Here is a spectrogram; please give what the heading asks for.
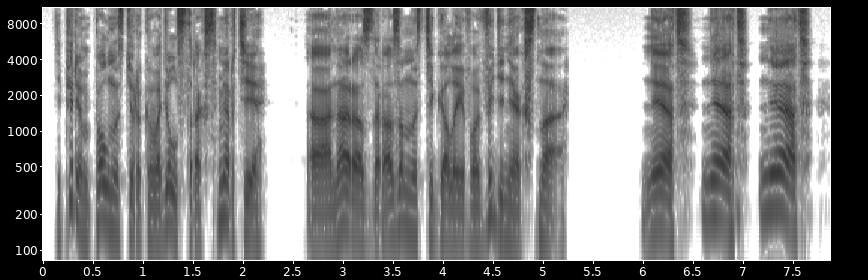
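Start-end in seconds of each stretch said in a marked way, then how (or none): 5.9-7.6 gasping, panting, much higher, slower. Narrator reads Nemuia's cry as visions of death overtake him, gasping for air. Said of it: "Грудь Немуи вздымалась. Он задыхался".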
